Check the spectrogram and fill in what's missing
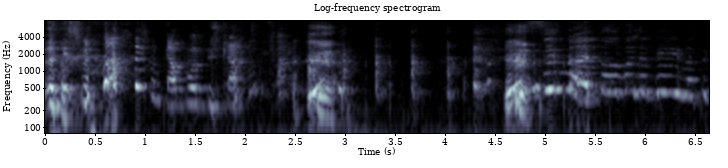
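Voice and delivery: high, loud words squeezed through real laughing; helpless laughter. Real, not acted. Joke teller loses it at the groom's line, helpless laughter. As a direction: crack up and barely get the words out.

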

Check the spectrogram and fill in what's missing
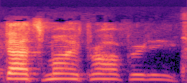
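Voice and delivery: high, slow mock scream. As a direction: imitate a friend's outraged screaming. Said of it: "screaming at me".

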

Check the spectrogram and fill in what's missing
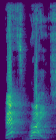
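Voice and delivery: loud, rowdy agreement; heckling dwarf crowd; chorus of dwarfs. A narrator's reading. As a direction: back him up at full voice.

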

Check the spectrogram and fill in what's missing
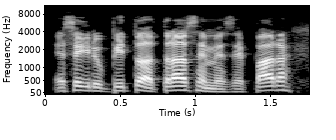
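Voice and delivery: profe regañón, más fuerte y agudo; regaña al grupito de atrás como profesor; profe regañando. Pretend. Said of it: "decirme básicamente a mí mismo". (un profe que regaña al grupito de atrás, más fuerte)

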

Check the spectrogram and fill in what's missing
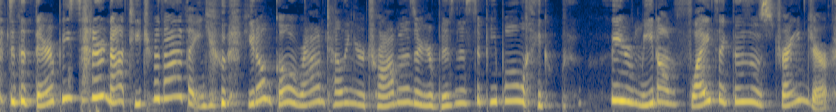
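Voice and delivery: high-pitched, amused disbelief; incredulous. Retold or imitated. Passenger baffled that a girl overshares with strangers, incredulous and high. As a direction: protest in a squeal of disbelief.

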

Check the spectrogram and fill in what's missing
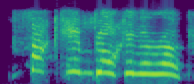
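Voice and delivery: very high shrieking rant; imitating an aggressive bloke yelling; mock screaming. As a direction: scream it in her face like a thug. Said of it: "such screaming at you".

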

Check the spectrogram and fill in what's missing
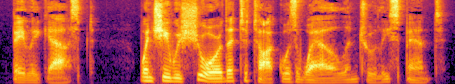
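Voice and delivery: ordinary delivery, nothing marked

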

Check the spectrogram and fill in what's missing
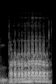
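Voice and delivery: rolled r brr ad-lib. Shown as a demonstration. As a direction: roll the r in brr like a rapper. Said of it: "I'll do it".

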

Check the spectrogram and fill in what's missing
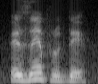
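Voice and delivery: ordinary delivery

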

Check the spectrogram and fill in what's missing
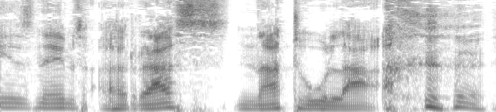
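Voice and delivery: ordinary talk

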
